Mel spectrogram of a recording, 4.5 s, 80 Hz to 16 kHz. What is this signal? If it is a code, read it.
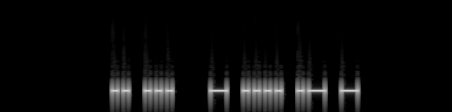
Morse code, heard as a keyed tone, about 21 wpm, 700 Hz. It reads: IS THAT
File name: Build A Phrase - 2-Word Phrases - 22wpm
